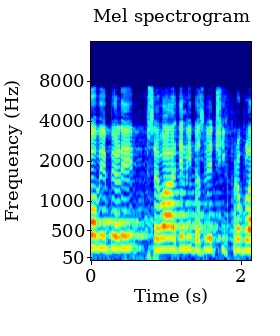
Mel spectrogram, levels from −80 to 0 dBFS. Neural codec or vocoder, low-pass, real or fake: none; 7.2 kHz; real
